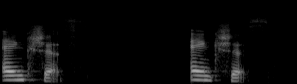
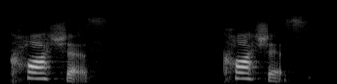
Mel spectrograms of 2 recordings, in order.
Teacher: Ious in this word is pronounced as a shus, anxious. So this is very different from how we spell this word.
